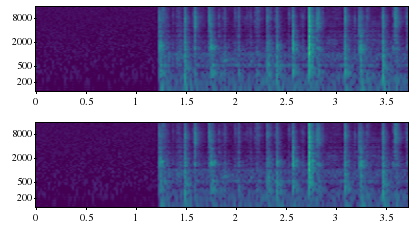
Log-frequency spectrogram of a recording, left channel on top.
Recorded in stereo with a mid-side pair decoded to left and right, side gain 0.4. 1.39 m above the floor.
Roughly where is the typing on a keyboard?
Ahead.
